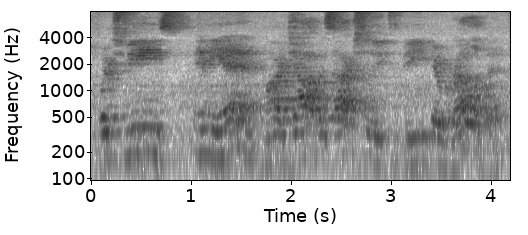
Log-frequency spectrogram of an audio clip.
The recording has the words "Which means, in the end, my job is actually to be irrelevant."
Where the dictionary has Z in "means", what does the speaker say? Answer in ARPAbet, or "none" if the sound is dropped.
Z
